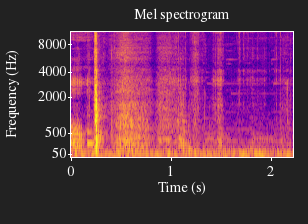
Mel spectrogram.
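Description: Scissors cutting and scraping at the sealed top edge of a cardboard box: a sharp snap about a quarter second in, then a short rasping scrape.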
